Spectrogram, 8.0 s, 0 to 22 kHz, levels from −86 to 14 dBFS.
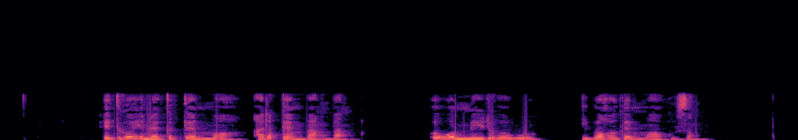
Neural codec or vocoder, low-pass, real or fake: vocoder, 44.1 kHz, 80 mel bands, Vocos; 7.2 kHz; fake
